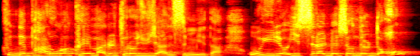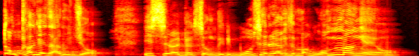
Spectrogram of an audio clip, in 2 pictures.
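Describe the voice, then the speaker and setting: A middle-aged male pastor giving a Sunday sermon, telling the story with lively rhetorical questions to the congregation. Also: sits high, brisk.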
